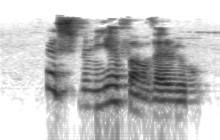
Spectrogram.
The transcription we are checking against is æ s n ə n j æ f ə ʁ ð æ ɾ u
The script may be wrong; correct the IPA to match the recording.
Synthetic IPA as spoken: æ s m ə n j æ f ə ʁ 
